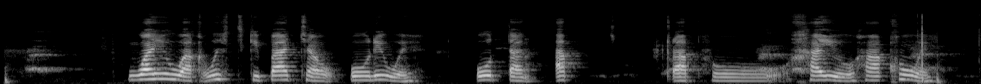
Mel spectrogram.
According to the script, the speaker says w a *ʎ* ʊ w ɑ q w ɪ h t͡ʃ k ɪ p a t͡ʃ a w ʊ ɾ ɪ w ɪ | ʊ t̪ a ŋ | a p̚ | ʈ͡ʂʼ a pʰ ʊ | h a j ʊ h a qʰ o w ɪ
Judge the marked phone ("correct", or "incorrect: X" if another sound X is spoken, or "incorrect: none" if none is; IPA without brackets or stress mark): incorrect: j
